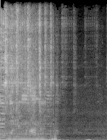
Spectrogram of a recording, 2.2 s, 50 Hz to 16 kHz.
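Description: Hip hop track with rapping, played loud on a car stereo whose two Kenwood 12-inch subwoofers carry heavy bass, heard inside the car's cabin at about half volume. About a second in, the level drops sharply, leaving a quieter low bass rumble.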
